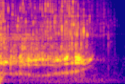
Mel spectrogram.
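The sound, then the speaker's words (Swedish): A steady trickle of water, like water poured into a glass for drinking, runs moderately loud for over a second, then fades out abruptly into near silence. No one speaks. “jag var tvungen att ha lite vatten.”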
